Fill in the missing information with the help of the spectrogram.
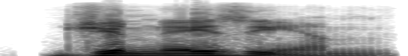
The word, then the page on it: gymnasium: American English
